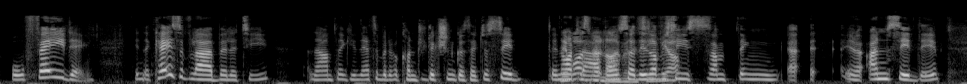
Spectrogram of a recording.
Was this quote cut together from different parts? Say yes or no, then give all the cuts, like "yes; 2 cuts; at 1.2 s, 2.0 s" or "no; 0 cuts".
no; 0 cuts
